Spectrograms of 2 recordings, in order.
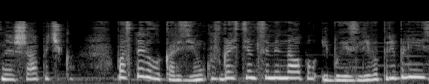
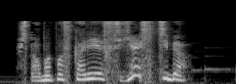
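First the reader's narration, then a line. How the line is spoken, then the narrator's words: Wolf's growl. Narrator (Russian): прорычал волк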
